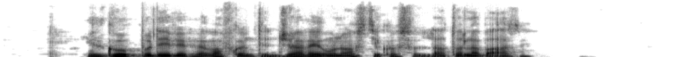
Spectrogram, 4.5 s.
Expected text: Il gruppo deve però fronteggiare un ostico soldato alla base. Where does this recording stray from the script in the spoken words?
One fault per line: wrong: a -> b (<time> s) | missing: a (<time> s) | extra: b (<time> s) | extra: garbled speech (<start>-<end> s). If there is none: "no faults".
no faults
